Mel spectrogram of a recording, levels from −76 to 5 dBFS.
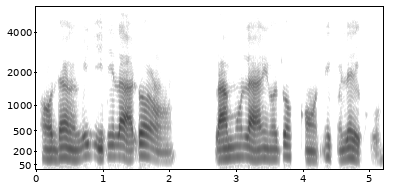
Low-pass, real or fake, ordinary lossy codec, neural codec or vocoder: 5.4 kHz; fake; none; codec, 16 kHz, 2 kbps, FunCodec, trained on Chinese and English, 25 frames a second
